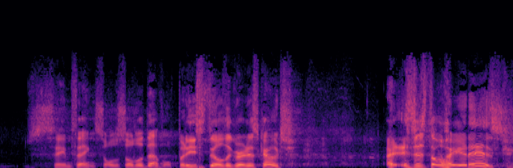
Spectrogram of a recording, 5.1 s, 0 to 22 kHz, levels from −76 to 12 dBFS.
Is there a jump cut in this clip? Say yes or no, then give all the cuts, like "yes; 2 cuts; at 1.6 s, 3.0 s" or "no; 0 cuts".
yes; 1 cut; at 3.8 s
